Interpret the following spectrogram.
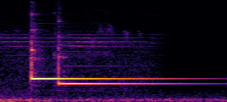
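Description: Two-tone doorbell chime, ding-dong: a higher note and then a lower one a moment later, both ringing on and slowly fading.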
